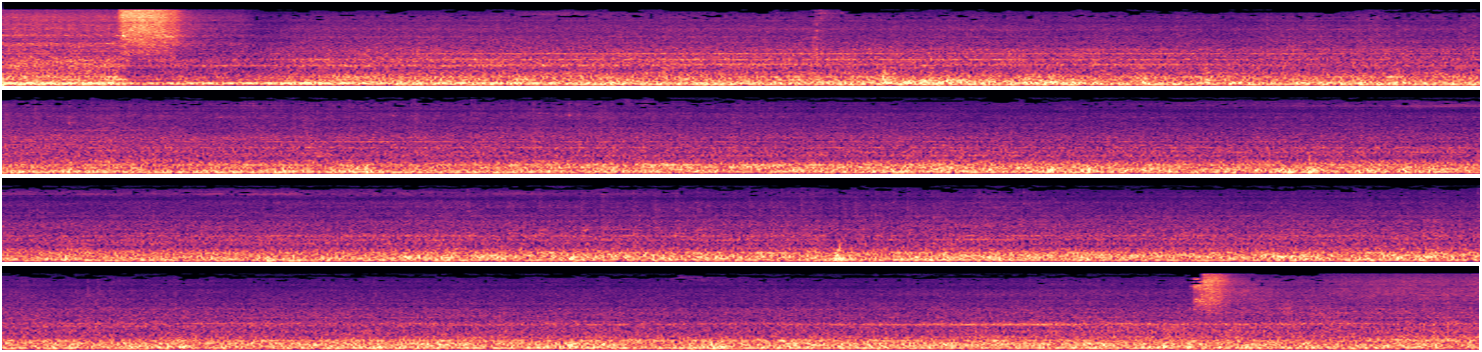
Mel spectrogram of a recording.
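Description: Steady rumble of a diesel-hauled train running along the track, with the locomotive's engine humming low at the start. There is a short hiss about a second in and two more near the end.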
